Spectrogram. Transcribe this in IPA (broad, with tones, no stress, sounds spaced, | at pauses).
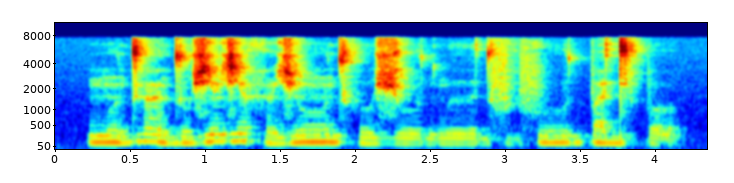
m ũ˨ dʱ ɐ̃˦˨ d u˨ ʑ ə̃˦ ʑ ə̃˦ h ə̃˨ ʑ ũː˦ d h u˨ ʑ uː˨ d m ɯː˨ d f ə̤˨ f uː˦ d p ɐ˦ dʲ ə̤˨˦ p o˨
